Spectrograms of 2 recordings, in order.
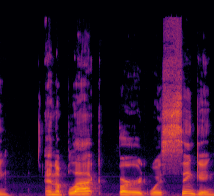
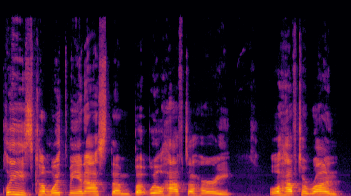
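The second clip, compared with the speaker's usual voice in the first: high, loud pleading rush; girl urging teacher to hurry; urgent child; 7 semitones higher, 4 dB louder than usual. Acted. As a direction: pull her along.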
